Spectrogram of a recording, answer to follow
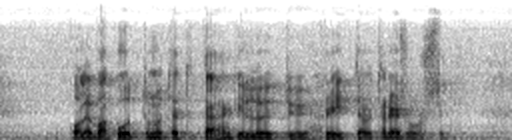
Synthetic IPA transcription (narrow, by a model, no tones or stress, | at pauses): ʔo̰leʋɑkuːt̪ːunut̪et̪ːæ̥t̪æhæŋkilløyt̪yːriːt̪ːæʋæt̪resursːit̪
